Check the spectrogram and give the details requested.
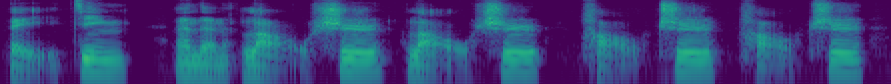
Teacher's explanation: you must make sure that you pronounce these with a low tone. You could not have a rise here. It's wrong if you do, and definitely don't have a rising tone in general.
